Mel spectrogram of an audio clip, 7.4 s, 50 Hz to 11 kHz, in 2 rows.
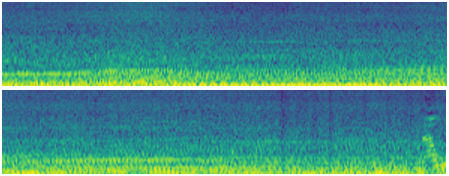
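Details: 2006 Bayliner 175, 3.0 sterndrive, at a constant 3,000 rpm cruise: a steady, even drone with no knocks, misses or squeals. Engine noise is quite normal; the engine sounds healthy.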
